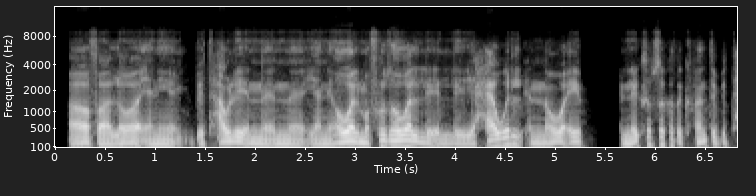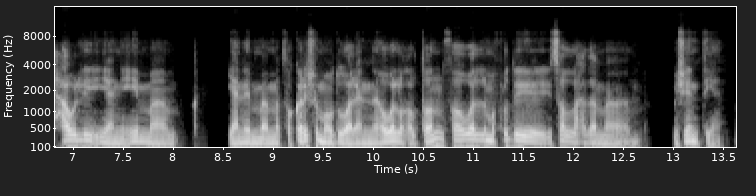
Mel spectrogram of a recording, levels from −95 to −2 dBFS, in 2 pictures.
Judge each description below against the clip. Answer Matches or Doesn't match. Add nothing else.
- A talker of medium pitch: Doesn't match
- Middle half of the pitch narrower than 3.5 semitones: Doesn't match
